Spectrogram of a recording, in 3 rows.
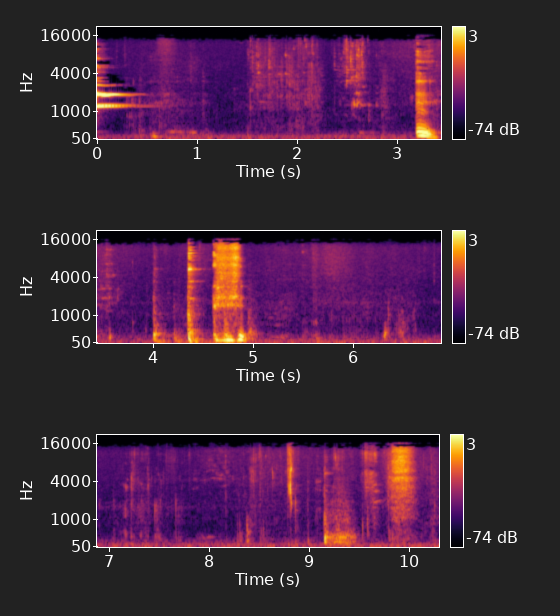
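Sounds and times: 
glass handling noises: 0.0 - 0.6
glasses of vodka and scotch clinking in a toast: 0.0 - 0.6
sipping: 1.5 - 3.7, 6.3 - 9.0.

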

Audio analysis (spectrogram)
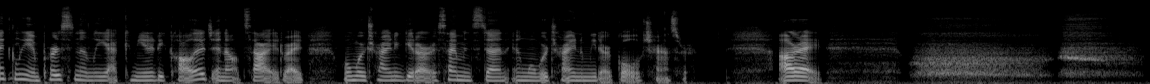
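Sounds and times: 
speech: 0.0 - 8.5
long deep breathing in and out: 7.2 - 11.4.

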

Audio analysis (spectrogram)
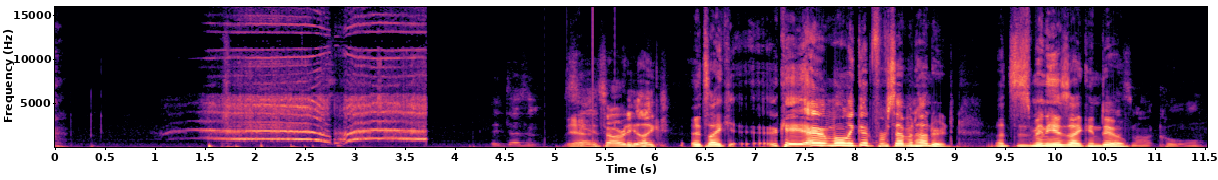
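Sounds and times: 
screaming goat toy bleating: 1.1 - 3.8
speech: 4.6 - 11.5.

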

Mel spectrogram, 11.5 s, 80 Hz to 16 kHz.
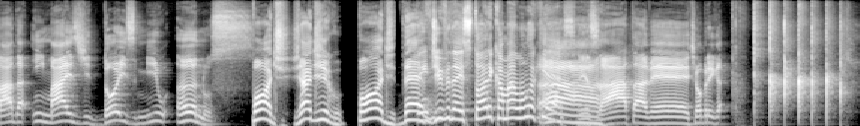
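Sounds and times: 
speech: 0.0 - 9.9
single person clapping hands: 9.8 - 11.4.

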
